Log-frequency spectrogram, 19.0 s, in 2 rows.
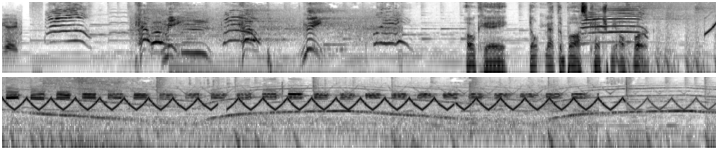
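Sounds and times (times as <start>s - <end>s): rapid high beeping: 9.4s - 19.0s
toy police siren: 9.4s - 19.0s.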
